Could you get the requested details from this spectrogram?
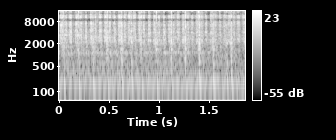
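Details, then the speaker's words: Rebuilt Yamaha RX100 two-stroke, finished before painting: idles with a crisp, even ring-ding beat of about twelve pulses a second, no hesitation or misfire. Healthy, steady idle. "ตอนนี้เครื่องเครื่องก็ติดนิ่งเลยนะครับเนี่ยครับ"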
